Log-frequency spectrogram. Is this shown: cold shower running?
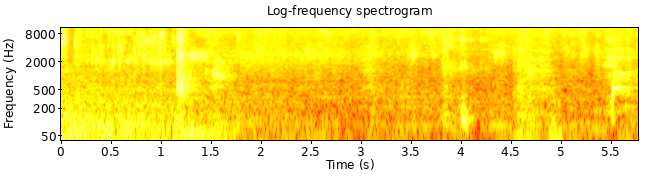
yes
